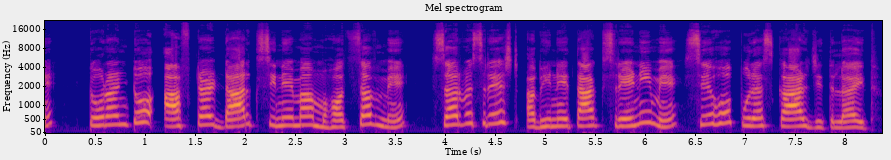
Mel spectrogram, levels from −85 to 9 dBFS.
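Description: No technical faults can be heard anywhere in this speech recording; the signal stays continuous and steady from its opening moment to its last.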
